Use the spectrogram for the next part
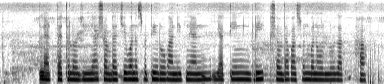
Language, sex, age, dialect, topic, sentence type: Marathi, female, 18-24, Southern Konkan, agriculture, statement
